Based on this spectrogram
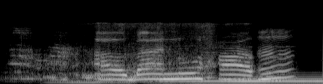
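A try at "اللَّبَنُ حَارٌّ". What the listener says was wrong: Bukan Albanu. Ini lamnya ada 2. Iya, al-labanu.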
